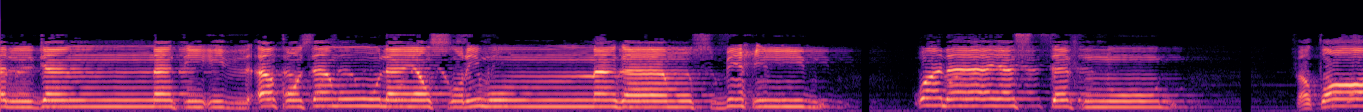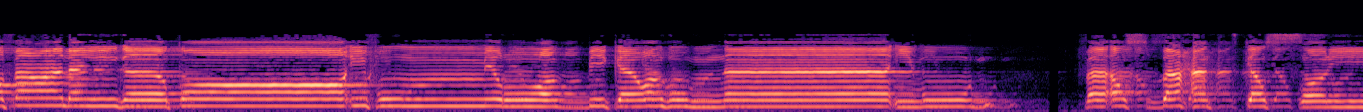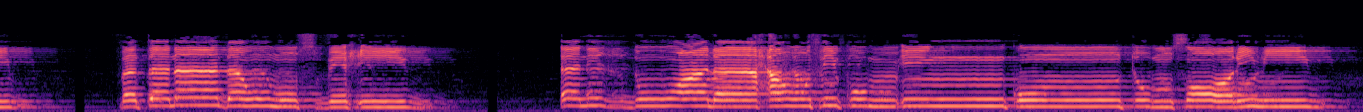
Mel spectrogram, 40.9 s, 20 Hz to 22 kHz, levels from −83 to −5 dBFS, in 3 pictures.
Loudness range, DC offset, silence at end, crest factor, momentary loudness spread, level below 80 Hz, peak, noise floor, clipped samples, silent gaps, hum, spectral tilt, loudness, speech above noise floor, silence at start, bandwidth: 8 LU; under 0.1%; 0.2 s; 18 dB; 12 LU; -62 dBFS; -4 dBFS; -62 dBFS; under 0.1%; 12.43-12.47 s, 28.02-28.07 s; none; -3.5 dB/octave; -20 LUFS; 41 dB; 0 s; 6.6 kHz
